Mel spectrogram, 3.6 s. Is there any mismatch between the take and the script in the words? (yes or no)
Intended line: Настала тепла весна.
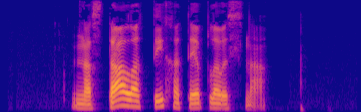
yes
